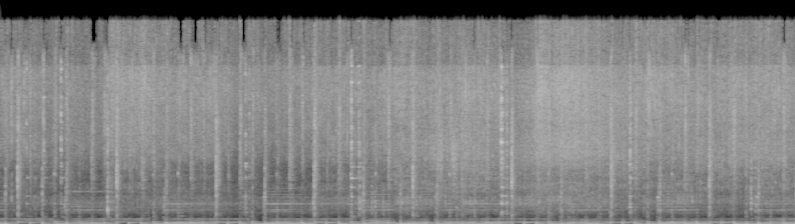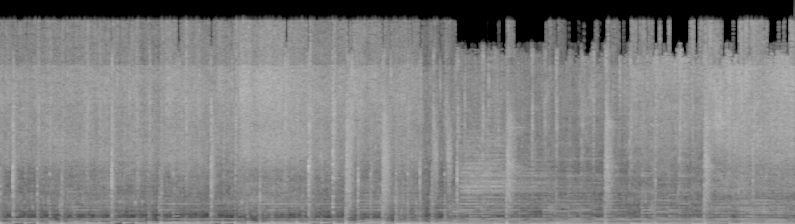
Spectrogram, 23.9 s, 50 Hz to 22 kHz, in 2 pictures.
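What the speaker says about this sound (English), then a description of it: "begin to sear the steaks for about 3 to 4 minutes on both sides" Steaks sear in hot vegetable oil in a pan, giving off a loud, continuous crackling sizzle with pops and occasional stirring scrapes, and no voices are heard.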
